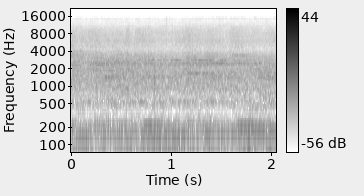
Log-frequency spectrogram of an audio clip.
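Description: Steady low hum and rumble of background noise in a large gym hall, with low droning tones that shift in pitch every half second or so.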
